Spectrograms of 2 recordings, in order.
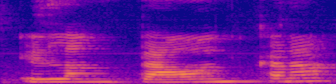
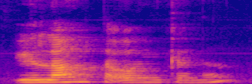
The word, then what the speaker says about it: Ilang taon ka na: Yeah, see the ang in the tao? The transition. Ilang taon ka na? Yes, that's it. Kana. Kana. Ilang taon ka na. Can you say it faster? Ilang taon ka na?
